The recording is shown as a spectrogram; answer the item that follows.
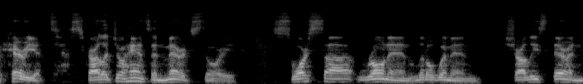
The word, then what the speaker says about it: Saoirse: The Irish one, Saoirse Ronan, like a nurse.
